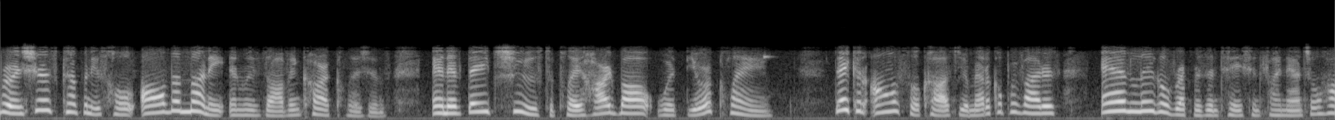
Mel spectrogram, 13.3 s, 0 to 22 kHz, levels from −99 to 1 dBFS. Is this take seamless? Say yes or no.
yes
